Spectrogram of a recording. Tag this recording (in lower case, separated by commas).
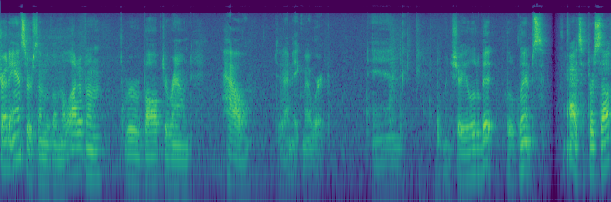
speech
